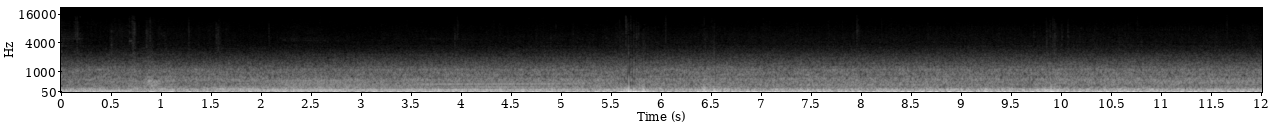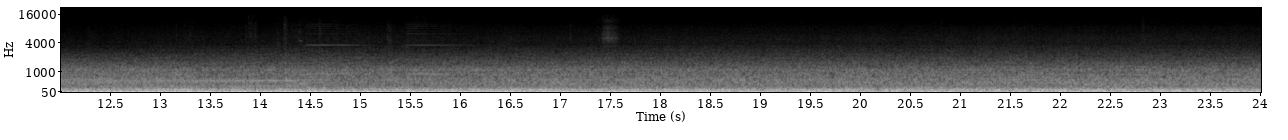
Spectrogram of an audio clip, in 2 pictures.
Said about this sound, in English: Oh, I'm going to get back in the fast lane here. Oh, green light. Go, man, go.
